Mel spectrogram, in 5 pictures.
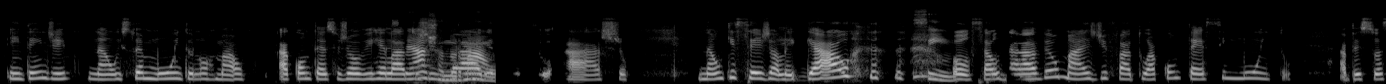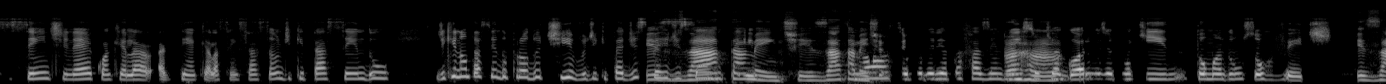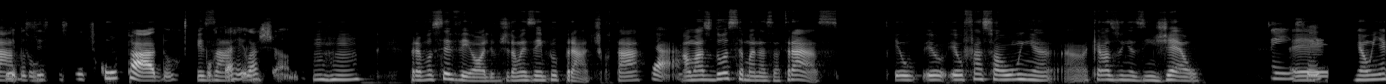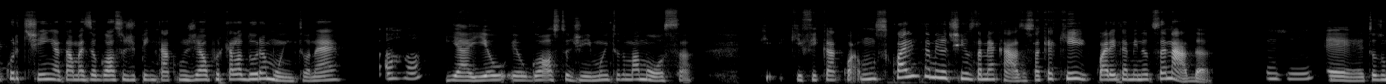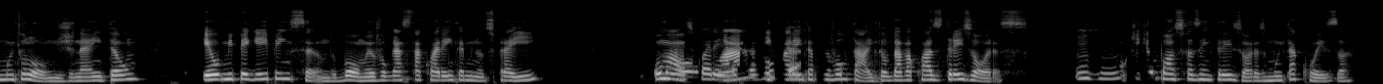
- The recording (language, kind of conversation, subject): Portuguese, advice, Por que não consigo relaxar quando estou em casa?
- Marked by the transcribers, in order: tapping; other background noise; laugh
